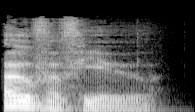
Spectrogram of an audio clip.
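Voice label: "overview", English, British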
